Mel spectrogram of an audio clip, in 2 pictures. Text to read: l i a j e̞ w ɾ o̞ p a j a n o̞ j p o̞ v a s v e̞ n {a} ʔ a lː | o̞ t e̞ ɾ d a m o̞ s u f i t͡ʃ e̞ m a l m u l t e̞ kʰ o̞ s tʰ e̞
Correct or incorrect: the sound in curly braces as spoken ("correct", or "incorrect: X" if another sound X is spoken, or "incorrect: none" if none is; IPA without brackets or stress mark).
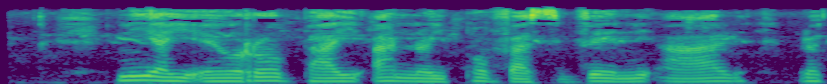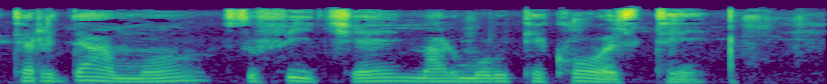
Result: incorrect: i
